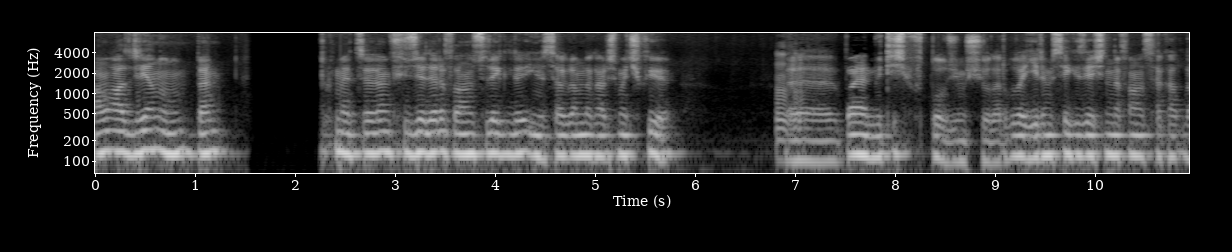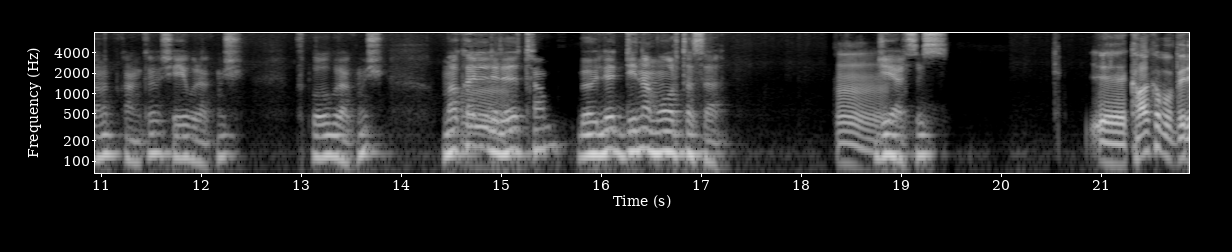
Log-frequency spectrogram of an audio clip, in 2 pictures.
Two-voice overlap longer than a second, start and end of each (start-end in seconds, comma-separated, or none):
none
